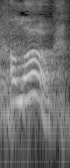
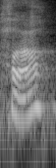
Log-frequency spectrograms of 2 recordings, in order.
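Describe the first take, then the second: First: The word is enunciated with clear, full articulation. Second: The word is mumbled with lazy, slack articulation. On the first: The speaker properly pronounces the word. The speaker calls it right. "You use the muscles in your mouth and say something like hello" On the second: A bored young person answers the phone. The speaker calls it wrong. "Why do millennials talk like that?"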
